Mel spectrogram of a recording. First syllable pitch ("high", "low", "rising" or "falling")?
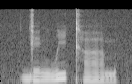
low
